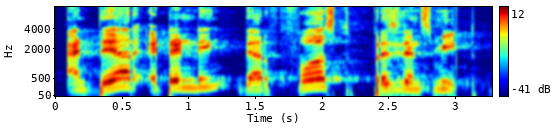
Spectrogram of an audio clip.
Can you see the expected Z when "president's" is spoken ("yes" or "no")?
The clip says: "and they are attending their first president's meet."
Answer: no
